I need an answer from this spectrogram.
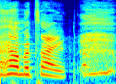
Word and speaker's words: hematite: All Hematite? Right. One more time? Hematite. Like, stomatite. Hematite.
